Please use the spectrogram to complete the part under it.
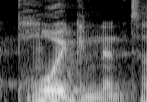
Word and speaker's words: poignant: Poignant, I think it's pronounced, Mason.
